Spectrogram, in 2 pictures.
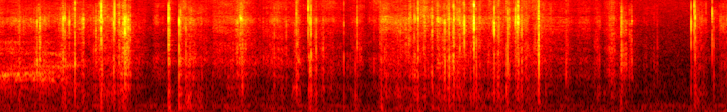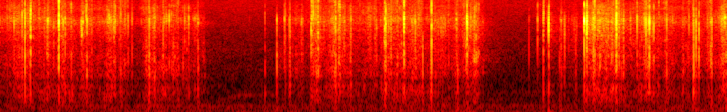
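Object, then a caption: Fabric leaf ornament with glitter. Long nails scratch and rub a palm-sized round glitter fabric ornament, covered in glittery gold, red and brown artificial maple leaves and held in both hands. This produces bright, dense crinkling and crackling in quick bursts, separated by a few brief pauses.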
